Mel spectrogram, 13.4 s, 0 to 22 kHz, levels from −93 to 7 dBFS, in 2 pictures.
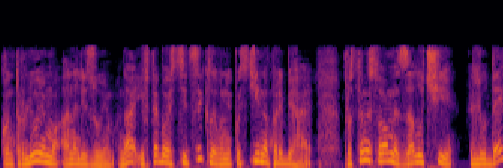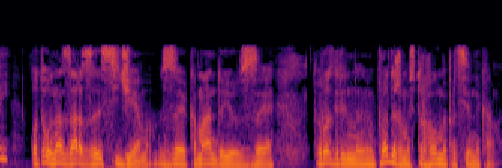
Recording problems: garbled, watery; slightly; nothing above 6.5 kHz

